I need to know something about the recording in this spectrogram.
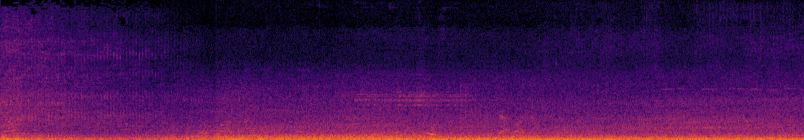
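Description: Road traffic of many motorbikes and scooters passing close by, a steady low engine noise that grows louder about two seconds in.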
